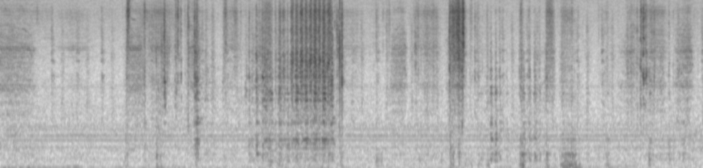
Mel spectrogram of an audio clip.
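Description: A plastic squeegee card scraping and rubbing over a decal's paper application tape on a painted fuel tank, with crinkling and clicking as the tape is handled and peeled back. The longest scrape comes about three to four and a half seconds in.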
